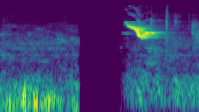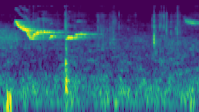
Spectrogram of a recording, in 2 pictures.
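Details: Bulbul singing on a morning in a home garden: a few bright whistled phrases sliding down from high to lower pitch, about two seconds apart, over a steady background hiss.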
